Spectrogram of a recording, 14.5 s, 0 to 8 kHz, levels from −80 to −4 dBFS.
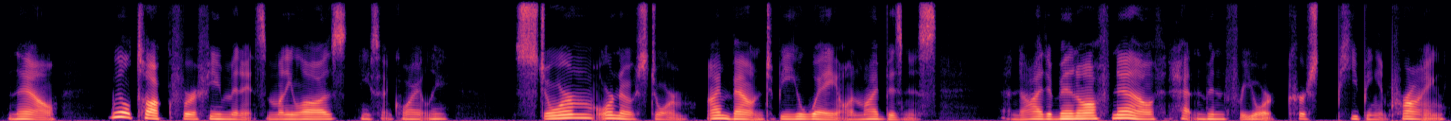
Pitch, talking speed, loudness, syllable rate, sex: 165 Hz, 160 wpm, -21 LUFS, 4.0 syllables/s, female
